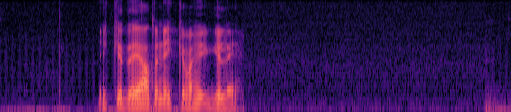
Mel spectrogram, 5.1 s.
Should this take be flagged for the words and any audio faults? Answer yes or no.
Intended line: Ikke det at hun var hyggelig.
yes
